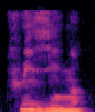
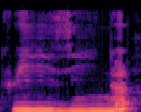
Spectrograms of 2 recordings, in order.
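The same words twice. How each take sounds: First: The word is said smoothly at normal speed. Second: The word is said slowly, syllable by syllable. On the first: The reader reads it fluently. "tu le lis normalement" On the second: The reader is still decoding the word. "Tu peux faire comme ça au début quand tu vas décoder ton mot"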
